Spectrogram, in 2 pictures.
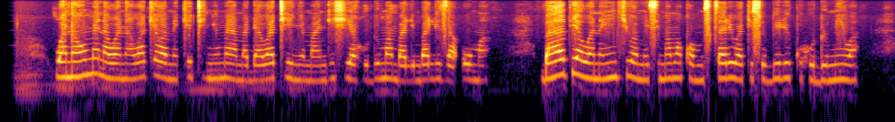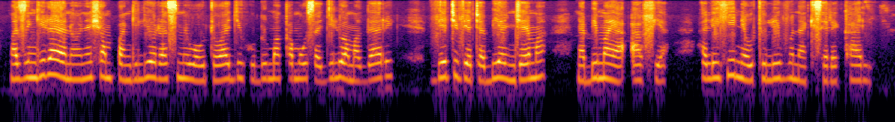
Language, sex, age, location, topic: Swahili, female, 18-24, Kisumu, government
